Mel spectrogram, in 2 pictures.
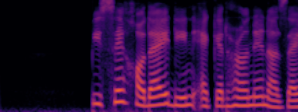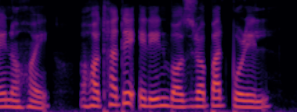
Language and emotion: Assamese, neutral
